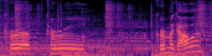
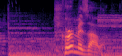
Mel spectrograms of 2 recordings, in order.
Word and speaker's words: Kurumizawa: How do you pronounce it? It's Kurumagawa? I can't remember his full name. Kurumizawa, thank you.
